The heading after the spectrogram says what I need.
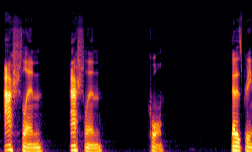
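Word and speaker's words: Aisling: Oh, it's pronounced Ashlyn.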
